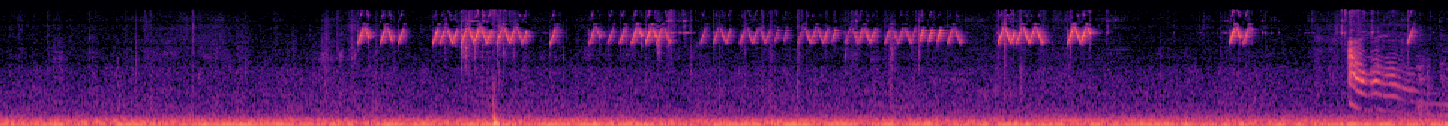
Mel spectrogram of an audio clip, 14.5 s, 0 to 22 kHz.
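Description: An F2 Savannah cat lets out a long yowl that slides steeply down in pitch near the end. Earlier there are bursts of rapid high-pitched chirping and a single sharp click, over a steady low hum.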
